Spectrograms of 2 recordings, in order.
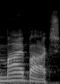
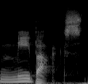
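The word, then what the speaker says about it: Mi Box: and said in China Mi said me like with an e on it so um I am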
